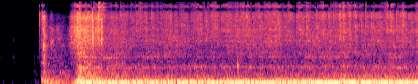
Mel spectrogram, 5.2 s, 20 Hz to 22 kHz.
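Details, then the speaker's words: 1978 El Camino, 357 small-block Chevy with TH400, cold day: the V8 cranks into a deep lumpy cold idle near 500 rpm, with a rough puffing edge from exhaust leaks at the welds of both header collectors. "the only thing you'll probably hear today is it has a leak at the collector on both sides actually it's where the weld is"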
